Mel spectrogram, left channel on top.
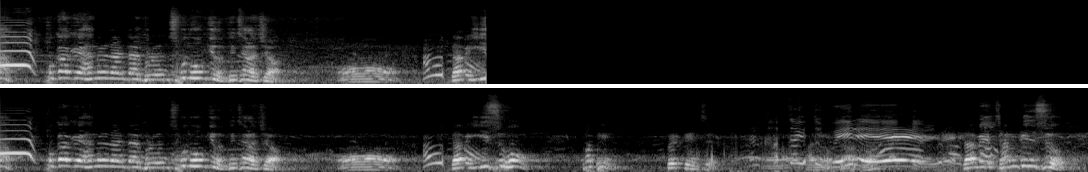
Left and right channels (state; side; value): drops out; left; at 4.9 s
